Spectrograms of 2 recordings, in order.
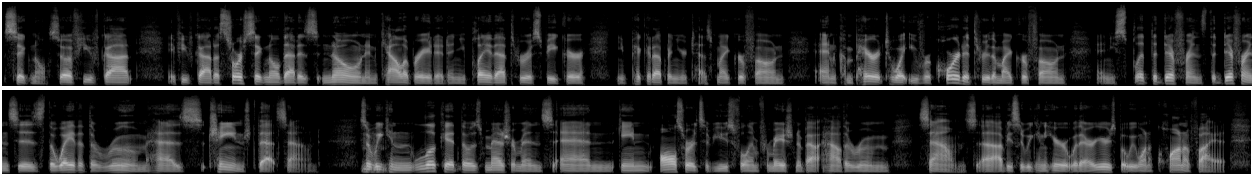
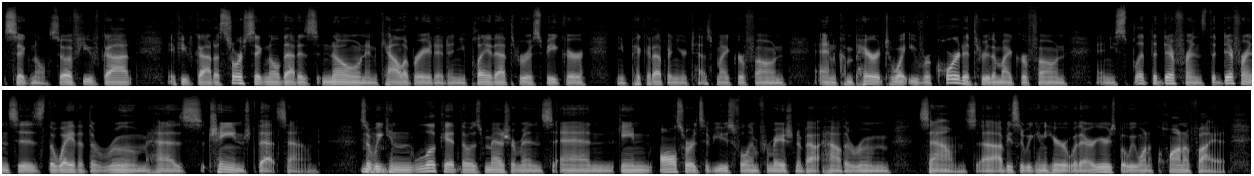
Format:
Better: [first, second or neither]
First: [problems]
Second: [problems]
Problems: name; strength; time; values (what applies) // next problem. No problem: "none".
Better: second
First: thin; somewhat; fading below 450 Hz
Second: none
